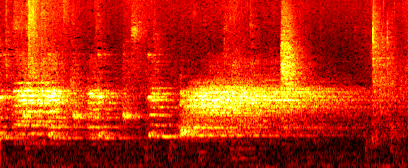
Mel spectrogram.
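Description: Indistinct, muffled talking with no clear words. A few short broken phrases come in the first couple of seconds, then a steadier murmur that fades out near the end.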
